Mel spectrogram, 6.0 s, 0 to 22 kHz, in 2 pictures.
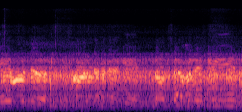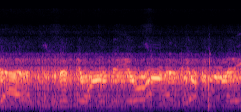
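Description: A man's voice received over single-sideband shortwave from the loudspeaker of a Yaesu FT-840 HF transceiver: thin, narrow-band and noisy speech, hard to make out.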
